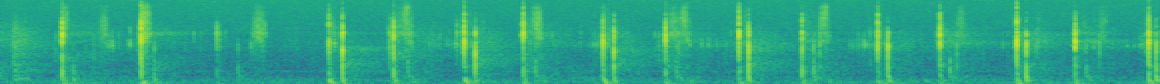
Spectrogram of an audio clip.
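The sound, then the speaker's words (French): Footsteps of a maid climbing the stairs of an apartment building, a steady run of sharp steps in a brisk, even rhythm, with no voices over them. “Elle monte les escaliers.”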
